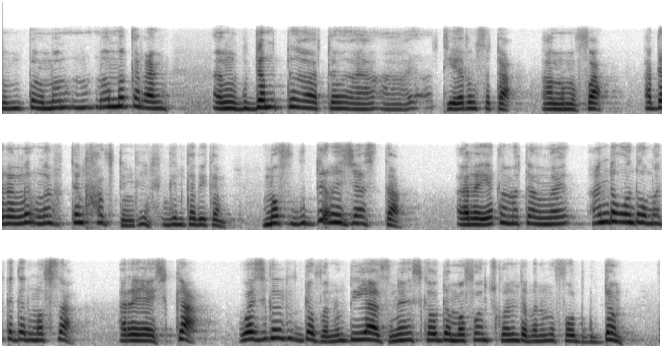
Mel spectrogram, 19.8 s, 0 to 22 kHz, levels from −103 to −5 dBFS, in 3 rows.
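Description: In short pauses at 1.83–2.09, 5.29–5.39, 6.25–6.41, 9.03–9.19, 10.81–11.13, 14.11–14.37, 15.43–15.57 and 19.63–19.75 s, comfort noise stands in for the real background. The real background becomes a smooth, uniform wash, shifting in level by about 1 to 4 dB, then the real background returns with the speech. The likely cause is Opus DTX halting transmission during silence. A noise gate would leave true silence, not this featureless fill.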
